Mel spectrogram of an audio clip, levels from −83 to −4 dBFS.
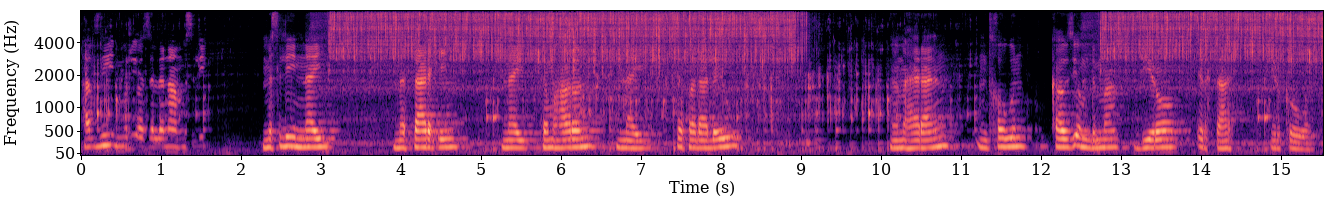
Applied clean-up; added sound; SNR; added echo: none; Sink (filling or washing) / Water tap, faucet / Splash, splatter; 7 dB; none.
